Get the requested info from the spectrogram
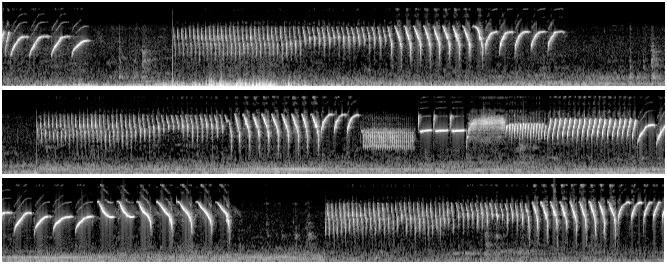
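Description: Domestic canary singing long rolling song: buzzy trills alternating with fast runs of falling whistled notes, in three long phrases with two short pauses.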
